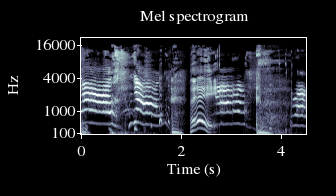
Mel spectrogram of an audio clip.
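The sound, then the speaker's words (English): A female cat meows loudly, several drawn-out, wavering meows in quick succession, with a short spoken interjection mixed in. “Sometimes she meows.”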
